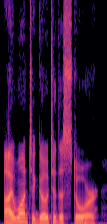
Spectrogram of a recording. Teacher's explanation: The important rhythm may fall on want, go and store. The words I, to and the become shorter. The sentence moves from strong beat to strong beat. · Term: stress-timed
